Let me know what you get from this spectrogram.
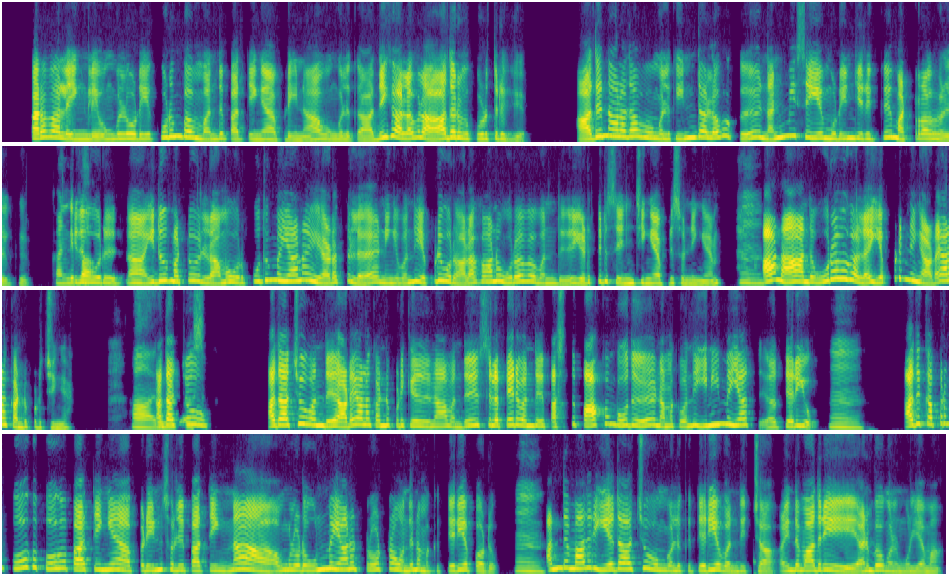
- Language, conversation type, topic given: Tamil, podcast, புதிய இடத்தில் உண்மையான உறவுகளை எப்படிச் தொடங்கினீர்கள்?
- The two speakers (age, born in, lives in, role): 30-34, India, India, guest; 35-39, India, India, host
- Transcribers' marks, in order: other background noise; "தோற்றம்" said as "டோற்றம்"; other noise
